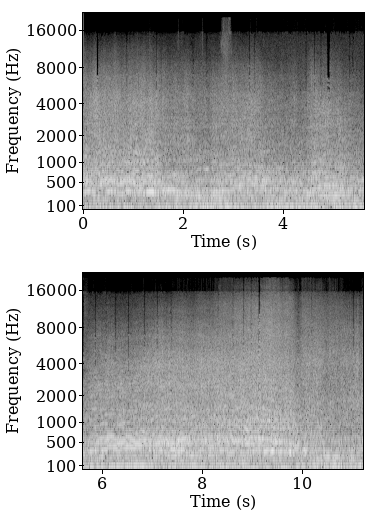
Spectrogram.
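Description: Super late model race car on a qualifying lap at Eriez Speedway, engine roaring steadily at full throttle throughout, loud and continuous with no talk.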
